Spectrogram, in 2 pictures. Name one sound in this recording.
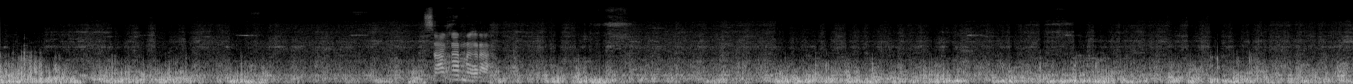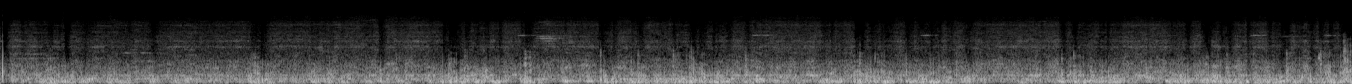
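A train rumbles steadily along the tracks.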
